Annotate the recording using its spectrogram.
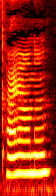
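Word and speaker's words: Kiyonna: It's spelled K-I-Y-O-N-N-A. It can be pronounced Kiana, but it's not. It's pronounced Kiana. My name came from my sister, who for some reason decided to put a I and a Y together. But like I said, it's pronounced Kiana, not Kiana. No other way but Kiana.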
